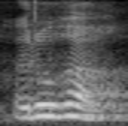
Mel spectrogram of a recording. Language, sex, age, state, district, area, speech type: Odia, female, 30-45, Odisha, Khordha, rural, read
